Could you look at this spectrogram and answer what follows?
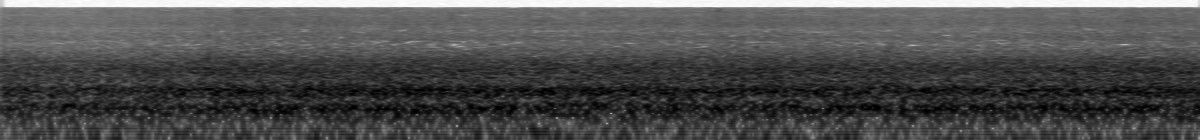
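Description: Many honeybees buzzing at the entrances of a row of hives, a steady, even hum of heavy flight traffic as the colonies work a white-acacia nectar flow.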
